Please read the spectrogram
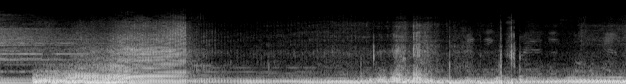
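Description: A loud passage of music cuts off about two seconds in, leaving a vehicle engine running steadily at idle, with a few sharp clicks.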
